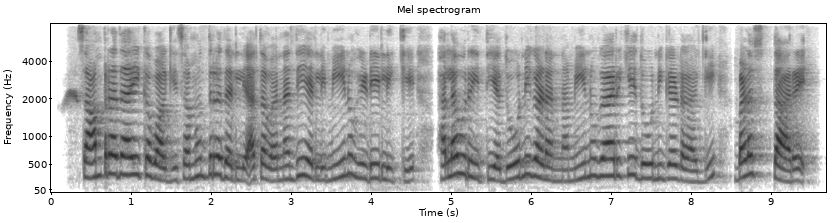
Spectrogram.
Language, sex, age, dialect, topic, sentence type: Kannada, female, 31-35, Coastal/Dakshin, agriculture, statement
